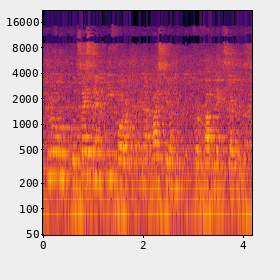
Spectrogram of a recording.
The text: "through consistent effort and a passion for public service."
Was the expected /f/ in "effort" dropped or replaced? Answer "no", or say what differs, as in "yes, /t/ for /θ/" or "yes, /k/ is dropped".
yes, /p/ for /f/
